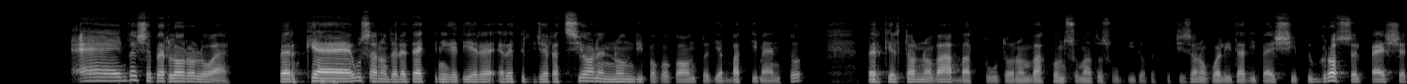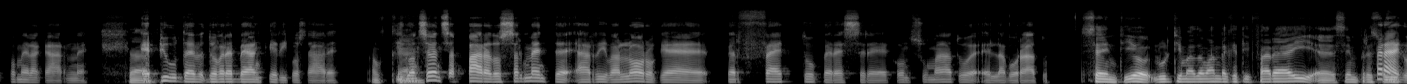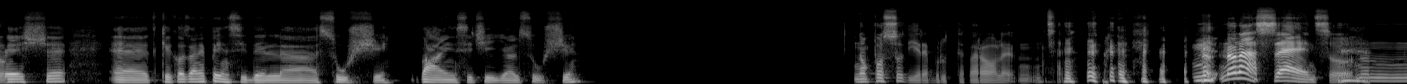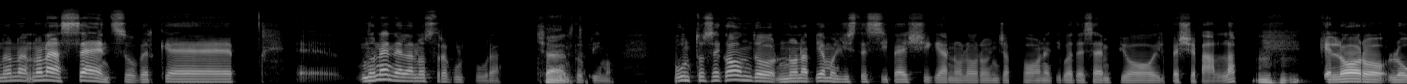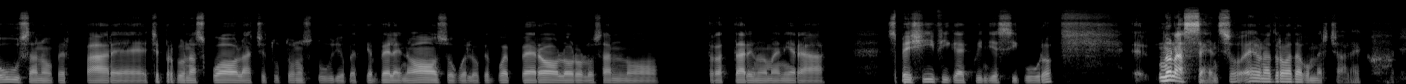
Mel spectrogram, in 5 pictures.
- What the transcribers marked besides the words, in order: tapping; other background noise; tongue click; giggle; laughing while speaking: "c"; chuckle; chuckle; sigh
- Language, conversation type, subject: Italian, podcast, In che modo i cicli stagionali influenzano ciò che mangiamo?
